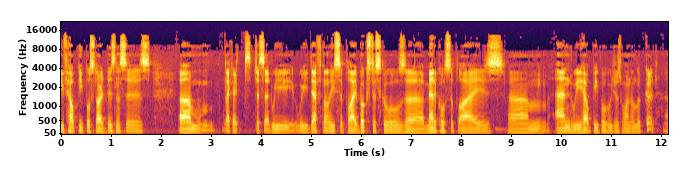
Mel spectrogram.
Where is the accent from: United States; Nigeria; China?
Nigeria; I kept going back home. I'm from Nigeria. I kept going back home, and every time I went, people asked me to bring stuff.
